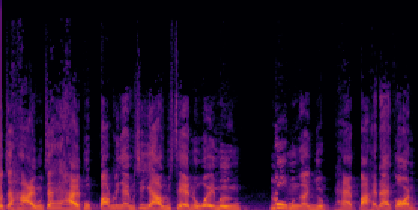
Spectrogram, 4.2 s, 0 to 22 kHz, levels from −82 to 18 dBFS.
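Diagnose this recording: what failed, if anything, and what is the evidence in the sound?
Codec: speech skips ahead at 2.73–2.76 s, likely a broken MP3 bit reservoir reading another frame's bytes.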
